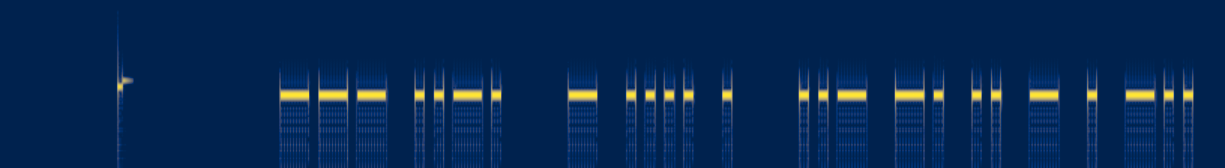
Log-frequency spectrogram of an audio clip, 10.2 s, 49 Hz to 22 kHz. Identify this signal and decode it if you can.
Morse code, heard as a keyed tone, about 15 wpm, 700 Hz. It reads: OF THE UNITED
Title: Sets of 5 Words Encore 15wpm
